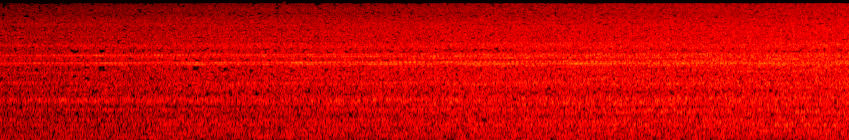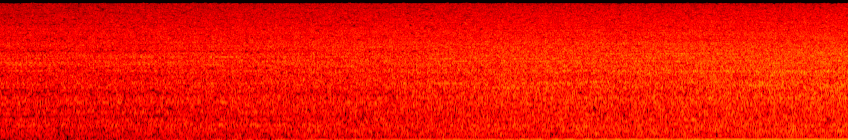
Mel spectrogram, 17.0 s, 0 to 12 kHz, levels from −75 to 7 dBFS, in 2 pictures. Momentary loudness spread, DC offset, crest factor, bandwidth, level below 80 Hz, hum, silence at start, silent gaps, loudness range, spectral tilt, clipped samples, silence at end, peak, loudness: 10 LU; under 0.1%; 16 dB; 12 kHz; -54 dBFS; none; 0 s; none; 8 LU; 0 dB/octave; under 0.1%; 0 s; -8 dBFS; -23 LUFS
